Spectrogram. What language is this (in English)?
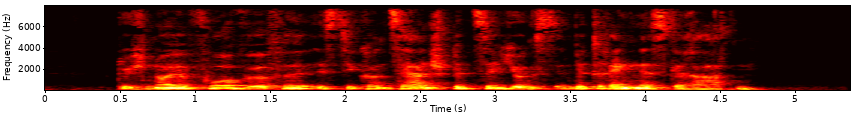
German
